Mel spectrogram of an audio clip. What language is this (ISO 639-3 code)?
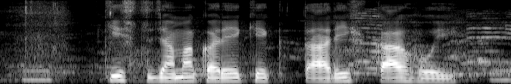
bho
